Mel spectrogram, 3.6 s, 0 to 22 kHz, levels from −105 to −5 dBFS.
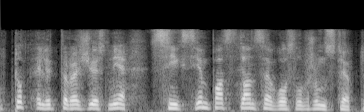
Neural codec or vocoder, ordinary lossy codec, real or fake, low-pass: codec, 16 kHz in and 24 kHz out, 0.6 kbps, FocalCodec, streaming, 4096 codes; AAC, 32 kbps; fake; 7.2 kHz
